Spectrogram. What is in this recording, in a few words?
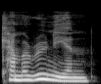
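"cameroonian", British English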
